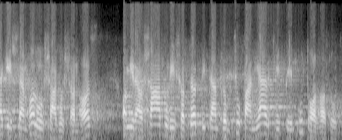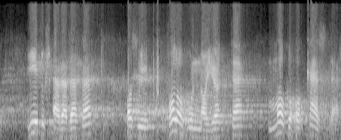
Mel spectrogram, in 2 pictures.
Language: Hungarian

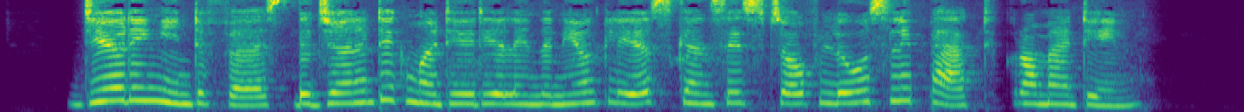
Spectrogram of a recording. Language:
English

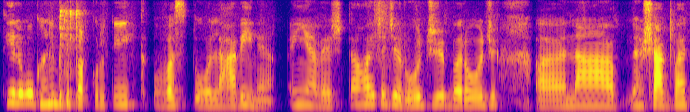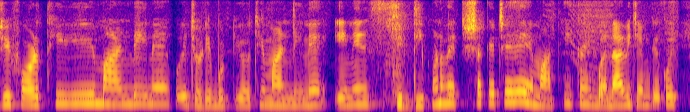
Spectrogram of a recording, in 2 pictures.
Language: Gujarati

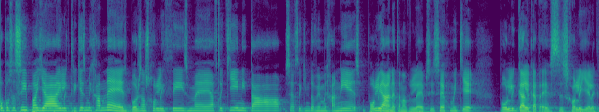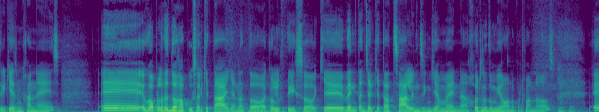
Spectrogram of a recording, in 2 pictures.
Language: Greek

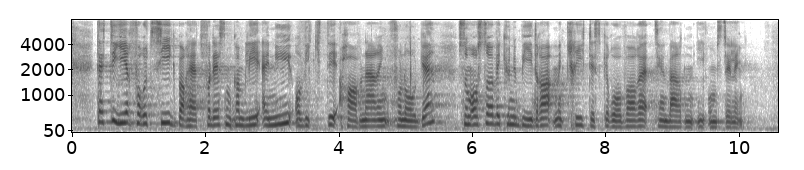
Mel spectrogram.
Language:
Norwegian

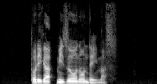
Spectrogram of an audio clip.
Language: Japanese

